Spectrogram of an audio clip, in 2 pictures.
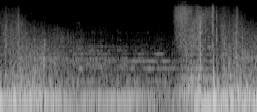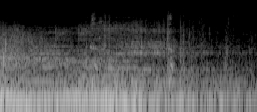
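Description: A Confringo fire spell blast from the Hogwarts Legacy video game, a loud booming burst near the middle over a dense, rumbling game background of continuous effects.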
